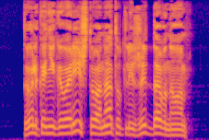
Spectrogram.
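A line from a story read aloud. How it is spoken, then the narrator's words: Flat colorless voice. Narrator (Russian): каким-то бесцветным голосом сказал напарник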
